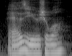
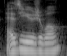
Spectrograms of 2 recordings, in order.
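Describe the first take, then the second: No difference in how they are said.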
